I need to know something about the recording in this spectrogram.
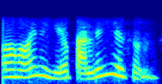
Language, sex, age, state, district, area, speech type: Assamese, female, 30-45, Assam, Dibrugarh, urban, conversation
